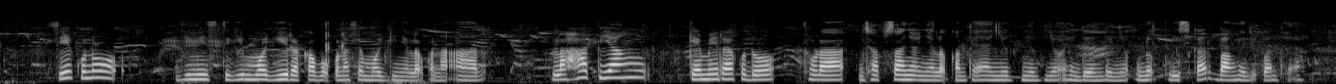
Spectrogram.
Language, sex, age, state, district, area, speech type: Santali, female, 18-30, West Bengal, Malda, rural, spontaneous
